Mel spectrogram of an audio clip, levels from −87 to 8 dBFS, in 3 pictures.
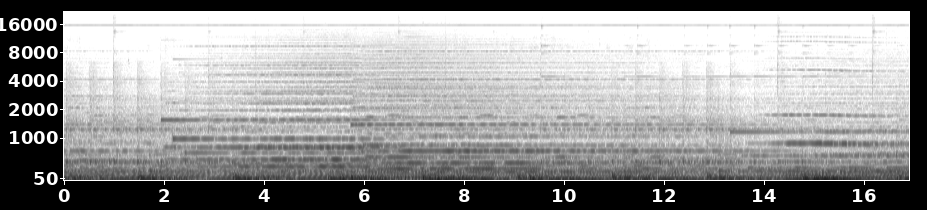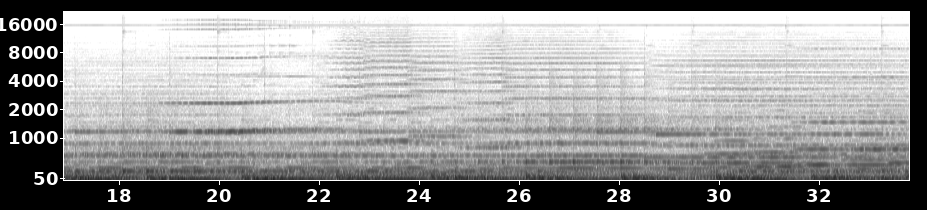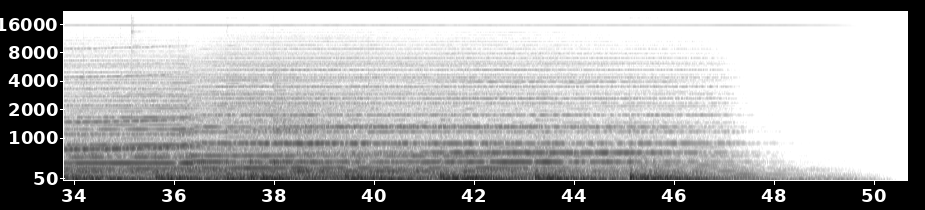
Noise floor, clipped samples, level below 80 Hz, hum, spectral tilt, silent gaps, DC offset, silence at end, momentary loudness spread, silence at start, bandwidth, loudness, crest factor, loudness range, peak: -76 dBFS; under 0.1%; -18 dBFS; none; -8.5 dB/octave; none; under 0.1%; 2.95 s; 7 LU; 0 s; 7.4 kHz; -22 LUFS; 14 dB; 3 LU; -4 dBFS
